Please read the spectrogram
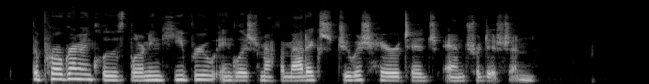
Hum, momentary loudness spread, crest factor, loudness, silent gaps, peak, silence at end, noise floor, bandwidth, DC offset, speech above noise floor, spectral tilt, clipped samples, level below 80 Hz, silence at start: none; 8 LU; 18 dB; -19 LUFS; none; -2 dBFS; 1.15 s; -76 dBFS; 13 kHz; under 0.1%; 58 dB; -5 dB/octave; under 0.1%; -62 dBFS; 0.35 s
